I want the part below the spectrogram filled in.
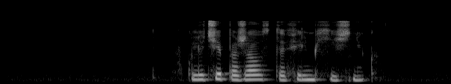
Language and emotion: Russian, neutral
